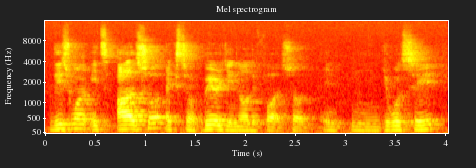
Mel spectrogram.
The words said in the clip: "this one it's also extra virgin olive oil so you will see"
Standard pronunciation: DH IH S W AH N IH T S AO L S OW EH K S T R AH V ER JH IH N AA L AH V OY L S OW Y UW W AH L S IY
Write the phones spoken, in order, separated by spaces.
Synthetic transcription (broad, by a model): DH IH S W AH N IH T S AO L S OW EH K S T R AH B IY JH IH N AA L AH F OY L S OW Y UW W AH L S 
